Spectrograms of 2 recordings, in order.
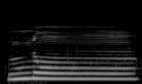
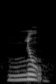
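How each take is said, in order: First: The vowel is long and drawn out. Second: The vowel is short and clipped. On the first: "hendaklah dibaca panjang" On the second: "kita baca dengan pendek"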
